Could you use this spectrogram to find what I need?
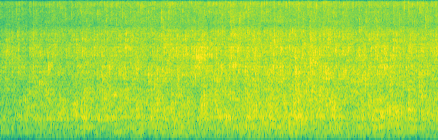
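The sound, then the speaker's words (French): Hot water running from a tap into a bathtub, a steady, even rushing hiss that holds at the same level throughout with no voices. “En rentrant, maman m'a fait prendre un bain. Quand je suis entrée dans l'eau, il était glacé. Elle a fait couler de l'eau chaude”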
